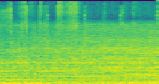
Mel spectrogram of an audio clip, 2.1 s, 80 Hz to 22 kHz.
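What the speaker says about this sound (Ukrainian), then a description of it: "Ну, зараз узнаємо, як вона буде їхати від нуля до сотні." A 2008 Toyota Camry with a 2.4-litre engine and automatic gearbox accelerating uphill under load, its engine droning loud and steady from inside the cabin throughout, with no talk.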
